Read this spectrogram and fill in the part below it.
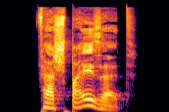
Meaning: second-person plural subjunctive I of verspeisen
- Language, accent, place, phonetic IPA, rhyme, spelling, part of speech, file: German, Germany, Berlin, [fɛɐ̯ˈʃpaɪ̯zət], -aɪ̯zət, verspeiset, verb, De-verspeiset.ogg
